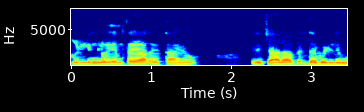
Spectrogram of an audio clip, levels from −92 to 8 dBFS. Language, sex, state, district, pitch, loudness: Telugu, female, Telangana, Karimnagar, 185 Hz, -15 LUFS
